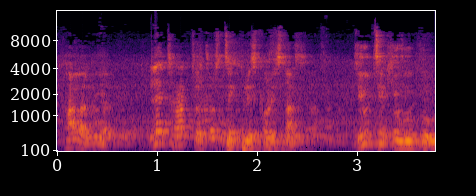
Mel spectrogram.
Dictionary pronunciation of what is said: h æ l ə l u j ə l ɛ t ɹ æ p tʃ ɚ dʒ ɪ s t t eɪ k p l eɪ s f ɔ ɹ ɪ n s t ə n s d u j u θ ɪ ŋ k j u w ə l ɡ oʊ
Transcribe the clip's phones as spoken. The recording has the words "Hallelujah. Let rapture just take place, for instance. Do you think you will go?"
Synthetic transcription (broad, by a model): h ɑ l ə l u j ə l ɛ t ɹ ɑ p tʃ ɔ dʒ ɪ s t t eɪ k p l eɪ s f ɔ ɹ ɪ s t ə s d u j u t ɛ k j u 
